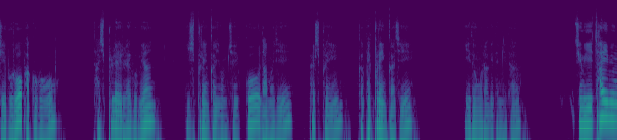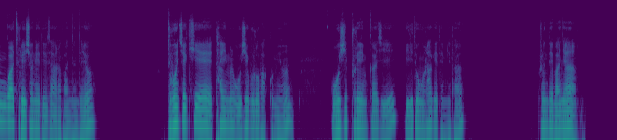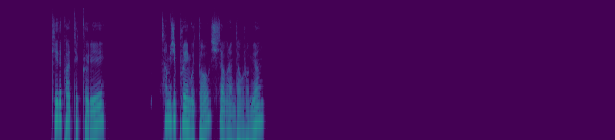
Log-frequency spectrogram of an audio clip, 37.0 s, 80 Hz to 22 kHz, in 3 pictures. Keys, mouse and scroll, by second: 0.1 Return, 1.3 middle click, 3.4 alt+a, 11.5 Escape, 13.8 click, 15.5 click, 16.2 click, 17.0 KP_5, 17.2 KP_0, 17.7 Return, 19.3 alt+a, 23.1 Escape, 24.4-25.5 drag, 26.6 click, 29.0 KP_3, 29.2 KP_0, 29.7 Return, 30.7 click, 31.5 KP_3, 31.6 KP_0, 32.0 Return, 33.5 shift+Left, 34.0 alt+shift+a.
